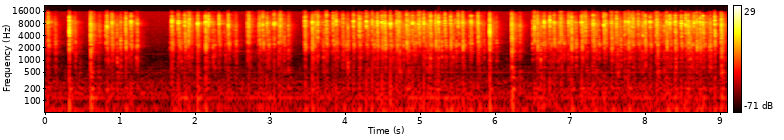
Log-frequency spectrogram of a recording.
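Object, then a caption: Mechanical keyboard with plastic keycaps. Fingertips of both hands type steadily on a backlit 87-key mechanical keyboard with plastic keycaps and clicky blue switches. The result is a dense stream of sharp, bright, short clicks with almost no low end, broken by brief pauses.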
